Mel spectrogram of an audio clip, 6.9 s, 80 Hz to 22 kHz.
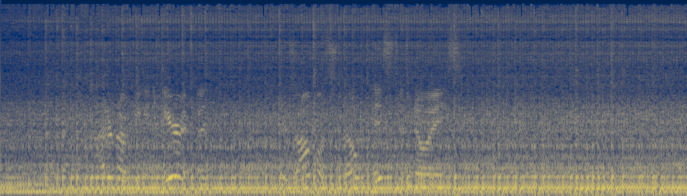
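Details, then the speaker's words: Barn-find TS250, original and well preserved, running after carburetor work: even, crisp two-stroke idle with a fast steady beat, no rattle or piston slap; engine sounds great. "I'm not going to bore you to death with that but it's running and it sounds great I mean"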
